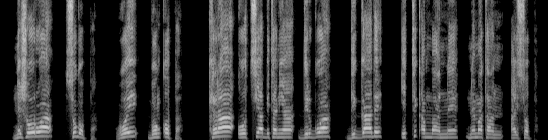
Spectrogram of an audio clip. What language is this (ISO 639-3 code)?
dwr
